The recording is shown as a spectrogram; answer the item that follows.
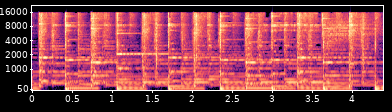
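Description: Background music with a steady beat and a bass line moving in steps.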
